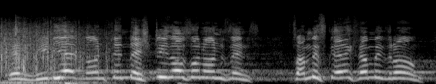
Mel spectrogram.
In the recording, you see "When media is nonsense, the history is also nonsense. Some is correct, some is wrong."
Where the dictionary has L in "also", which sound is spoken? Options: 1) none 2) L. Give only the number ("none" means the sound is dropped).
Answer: 2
